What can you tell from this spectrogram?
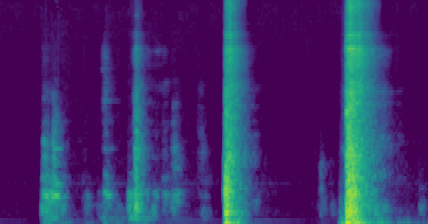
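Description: A few soft rattles and clicks of handling, then a door is shut hard by someone going out, with two heavy, booming thuds about a second apart, the second louder. No voices are heard.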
